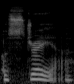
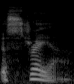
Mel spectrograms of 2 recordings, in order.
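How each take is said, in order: No difference in how they are said.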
